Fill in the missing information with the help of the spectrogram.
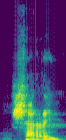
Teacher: Itu ri kasrah maka dia dibaca tarqiq tipis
